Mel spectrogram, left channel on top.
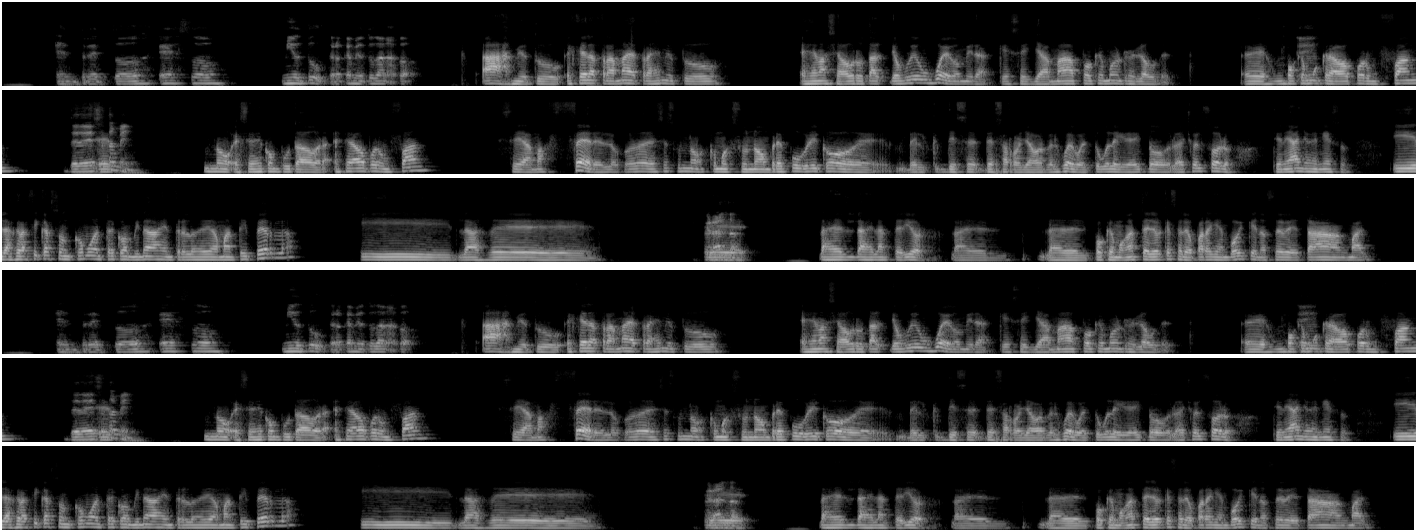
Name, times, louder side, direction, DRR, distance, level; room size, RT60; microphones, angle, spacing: voice 1, 0.5-2.2 2.8-4.1 12.9-13.2 14.8-15.5 35.3-35.7, equal, 90° left, 1.1 m, -32 dB
voice 2, 4.8-7.2 8.0-11.7 12.4-14.3 15.1-15.2 16.2-18.4 19.2-27.6 28.1-31.2 31.9-34.3 35.3-35.7 36.5-38.3 38.6-42.0, left 2 dB, 15° left, 0.4 m, -26 dB
3.5 x 2.5 x 2.7 m
head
